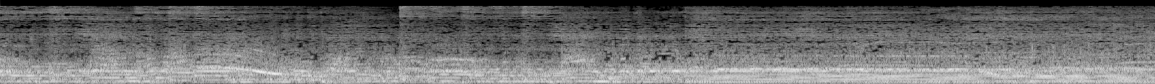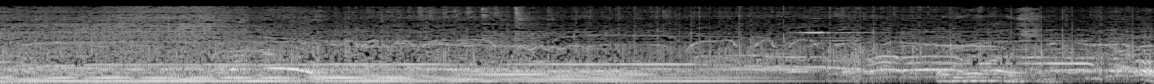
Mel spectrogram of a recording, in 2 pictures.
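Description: Live heavy metal band with electric guitars, bass and drums playing loudly in a club. It ends the song on a long held chord that dies away a couple of seconds before the end, with the crowd shouting as it fades.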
